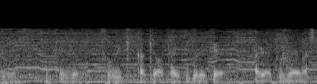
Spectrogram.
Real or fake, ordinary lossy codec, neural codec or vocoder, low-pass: real; none; none; 5.4 kHz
